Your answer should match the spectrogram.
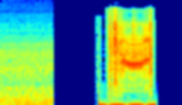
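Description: A short edited-in sound effect: a sharp click about a second and a quarter in, then a loud, bright, buzzy sound with a wavering whining tone that lasts about half a second and cuts off suddenly.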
